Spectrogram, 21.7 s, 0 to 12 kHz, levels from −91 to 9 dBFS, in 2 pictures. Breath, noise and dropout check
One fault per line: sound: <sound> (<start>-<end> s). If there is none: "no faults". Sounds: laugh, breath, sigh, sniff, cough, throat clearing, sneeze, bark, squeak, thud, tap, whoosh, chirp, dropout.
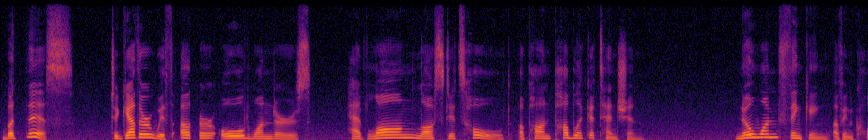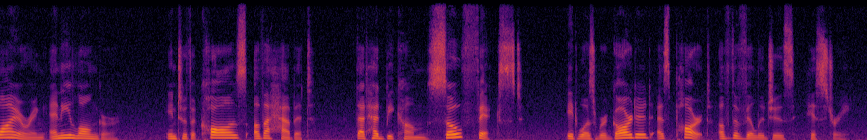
sound: dropout (2.4-2.5 s)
